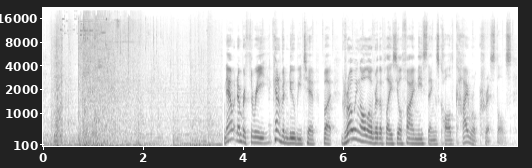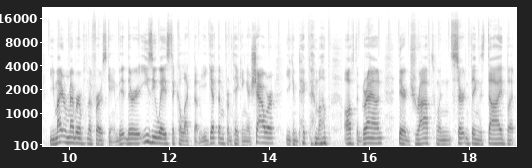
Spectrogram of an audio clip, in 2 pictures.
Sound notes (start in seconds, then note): 0.1 grenade blasting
